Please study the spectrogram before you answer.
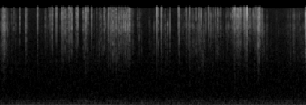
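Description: A bundle of purple plastic bead necklace strands is scrunched in the hands, shaken and dangled. Soft, bright clicking and rattling comes in quick bursts over a steady low hum, and the clip stays quiet throughout.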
